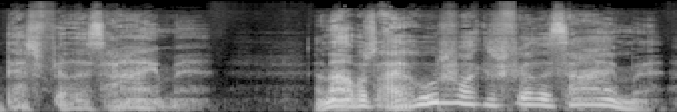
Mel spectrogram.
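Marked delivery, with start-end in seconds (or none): 0.0-1.0 very soft, whispered tip-off; hushed aside. Retold or imitated. Band member naming the heckler, hushed confidential aside. 2.0-3.3 high, soft, incredulous voice; puzzled question. Retold or imitated. Comic to band member about heckler, high hushed bafflement. Asks back, not knowing the singer.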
